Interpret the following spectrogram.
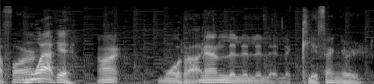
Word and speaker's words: Moirai: Deuxième shout-out, un jeu sur Steam qui s'appelle Moirai, M-O-I-R-A-I, ou Moiret, mettons que tu prononces vraiment comme de la merde. Moiret.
